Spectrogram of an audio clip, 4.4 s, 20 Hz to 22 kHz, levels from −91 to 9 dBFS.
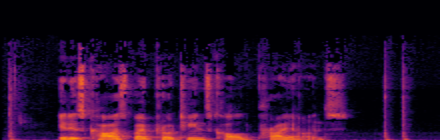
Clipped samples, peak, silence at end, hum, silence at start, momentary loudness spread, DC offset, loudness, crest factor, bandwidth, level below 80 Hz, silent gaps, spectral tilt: under 0.1%; -4 dBFS; 0.3 s; none; 0.1 s; 22 LU; under 0.1%; -21 LUFS; 18 dB; 16 kHz; -54 dBFS; none; -4.5 dB/octave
